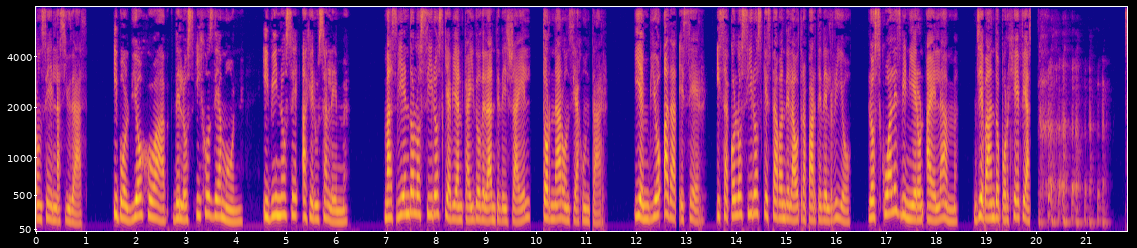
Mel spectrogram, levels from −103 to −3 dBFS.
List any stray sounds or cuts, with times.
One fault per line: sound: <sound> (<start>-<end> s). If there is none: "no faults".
sound: laugh (20.0-21.6 s)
